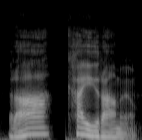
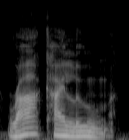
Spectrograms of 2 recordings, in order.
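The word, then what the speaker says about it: Ra Cailum: kyum or raum good question the Japanese is RA kaamu I'm pretty confident based on the way it's pronounced in Japanese and the way it's written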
